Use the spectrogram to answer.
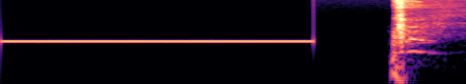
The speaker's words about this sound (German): Das müssen wir piepen, das piepen wir leider. Da muss ich mir mal den Timecode aufschreiben, das wird rausgepiept.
